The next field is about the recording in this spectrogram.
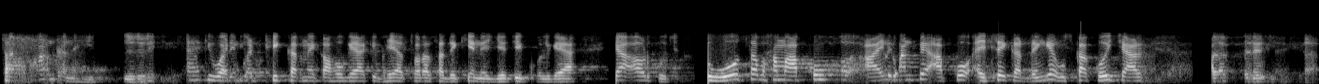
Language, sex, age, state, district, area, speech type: Hindi, male, 30-45, Bihar, Begusarai, rural, conversation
